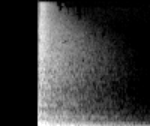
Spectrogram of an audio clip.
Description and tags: This big drum hit is stereo and perfect for any kind of music or sound effect to highlight an emphatic point of your project.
